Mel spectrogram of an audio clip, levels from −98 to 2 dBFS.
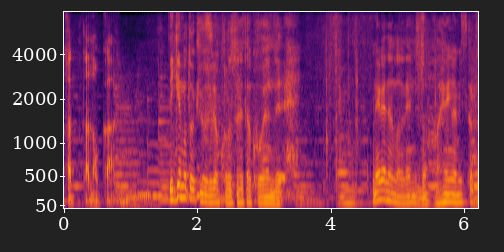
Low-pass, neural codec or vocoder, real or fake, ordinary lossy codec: none; codec, 16 kHz, 4 kbps, X-Codec, HuBERT features, trained on balanced general audio; fake; none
